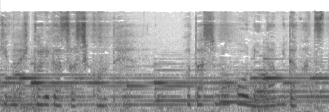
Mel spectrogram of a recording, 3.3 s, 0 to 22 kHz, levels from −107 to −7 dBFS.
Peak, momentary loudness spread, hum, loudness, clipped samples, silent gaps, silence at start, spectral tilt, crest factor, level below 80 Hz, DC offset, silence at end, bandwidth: -16 dBFS; 8 LU; none; -35 LUFS; under 0.1%; none; 0 s; -2.5 dB/octave; 20 dB; -62 dBFS; under 0.1%; 0 s; 14 kHz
